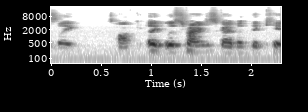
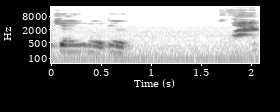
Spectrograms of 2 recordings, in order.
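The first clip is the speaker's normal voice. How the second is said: slow, hushed, half-whispered stage whisper aside; 3 semitones higher, 9 dB quieter than usual. Retelling how a teacher's husband described the kids: imitating someone half-whispering. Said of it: "he whispers it".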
